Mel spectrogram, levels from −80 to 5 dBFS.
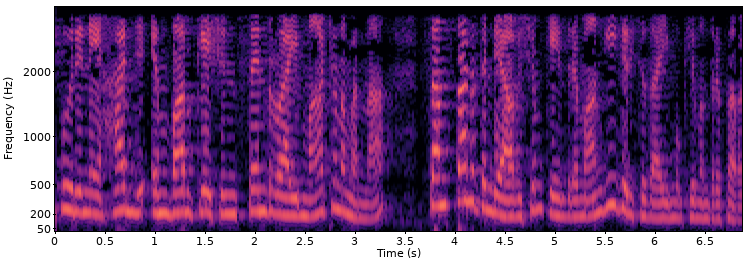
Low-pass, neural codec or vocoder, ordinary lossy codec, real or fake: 3.6 kHz; none; AAC, 32 kbps; real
